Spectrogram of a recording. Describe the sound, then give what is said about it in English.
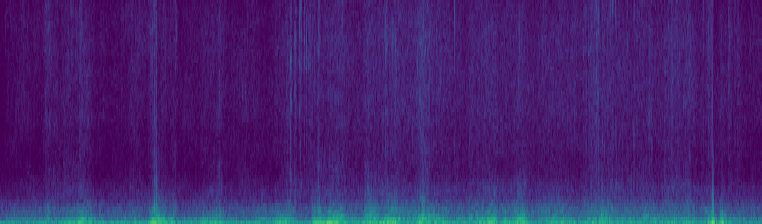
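A dense, steady drone of many honeybees buzzing inside a crawling hive on the roof of National Geographic headquarters, recorded with a recorder set down into the hive, with a continuous hum and shifting tones from countless wings and no voices. “I have a recorder here, and I'm going to set it down into a hive that is crawling with bees.”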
